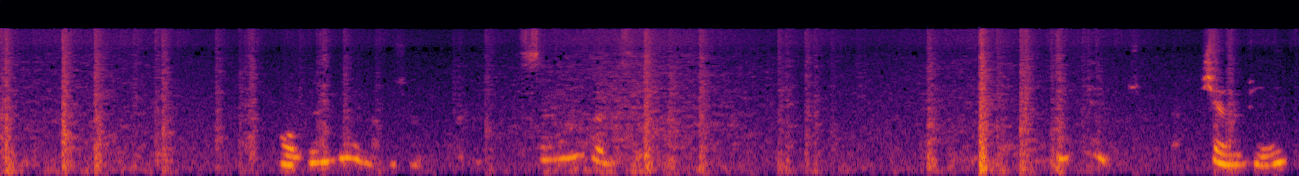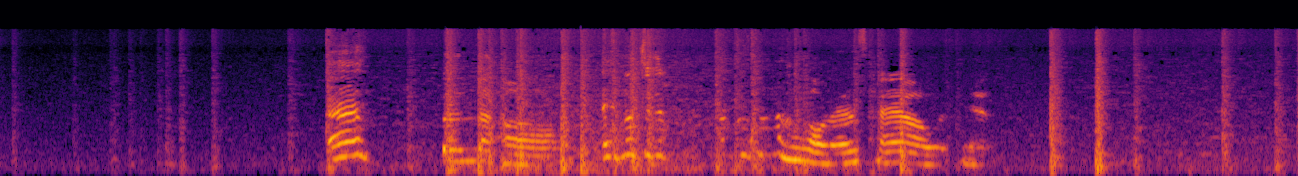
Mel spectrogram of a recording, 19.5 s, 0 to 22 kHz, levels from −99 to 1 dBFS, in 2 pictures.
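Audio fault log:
Throughout: noise suppressor artifacts. The suppressor treats the steady room noise, about 10 dB under the speech, as something to remove and cuts it by about 18 dB between phrases. The background sinks in the gaps and swells back under speech.
2.72–3.61 s, 8.12–8.53 s, 16.84–17.21 s: speech cut by the noise suppressor. Soft stretches of speech were classed as noise and pulled down with the background by up to about 21 dB, 21 dB and 19 dB. Roughly half a second, a fifth of a second and 0.15 s in total sound swallowed or faint.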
